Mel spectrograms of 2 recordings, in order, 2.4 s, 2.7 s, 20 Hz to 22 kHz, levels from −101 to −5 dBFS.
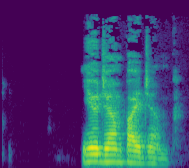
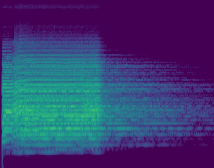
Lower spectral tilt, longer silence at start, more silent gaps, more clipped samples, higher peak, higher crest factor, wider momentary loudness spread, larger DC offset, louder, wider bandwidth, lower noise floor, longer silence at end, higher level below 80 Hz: first, -5 dB/octave vs 5.5 dB/octave; first, 1.05 s vs 0 s; neither; neither; first, -2 dBFS vs -20 dBFS; about the same, 18 dB vs 16 dB; second, 16 LU vs 20 LU; neither; first, -16 LUFS vs -31 LUFS; second, 16 kHz vs over 20 kHz; first, -84 dBFS vs -69 dBFS; second, 0.3 s vs 0.85 s; first, -58 dBFS vs under -90 dBFS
